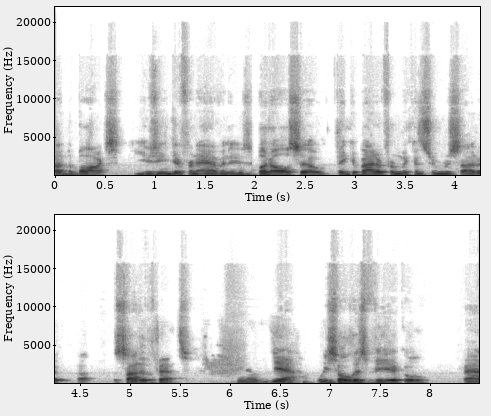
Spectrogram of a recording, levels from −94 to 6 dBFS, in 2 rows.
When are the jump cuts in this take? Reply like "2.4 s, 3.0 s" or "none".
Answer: 2.0 s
